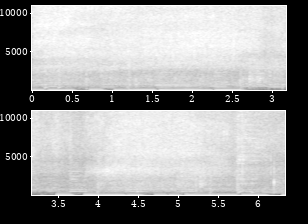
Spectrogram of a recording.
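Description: A smashed, salted hamburger patty sizzles on a hot pan, giving a steady close hiss beneath a low, rhythmic musical backing.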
